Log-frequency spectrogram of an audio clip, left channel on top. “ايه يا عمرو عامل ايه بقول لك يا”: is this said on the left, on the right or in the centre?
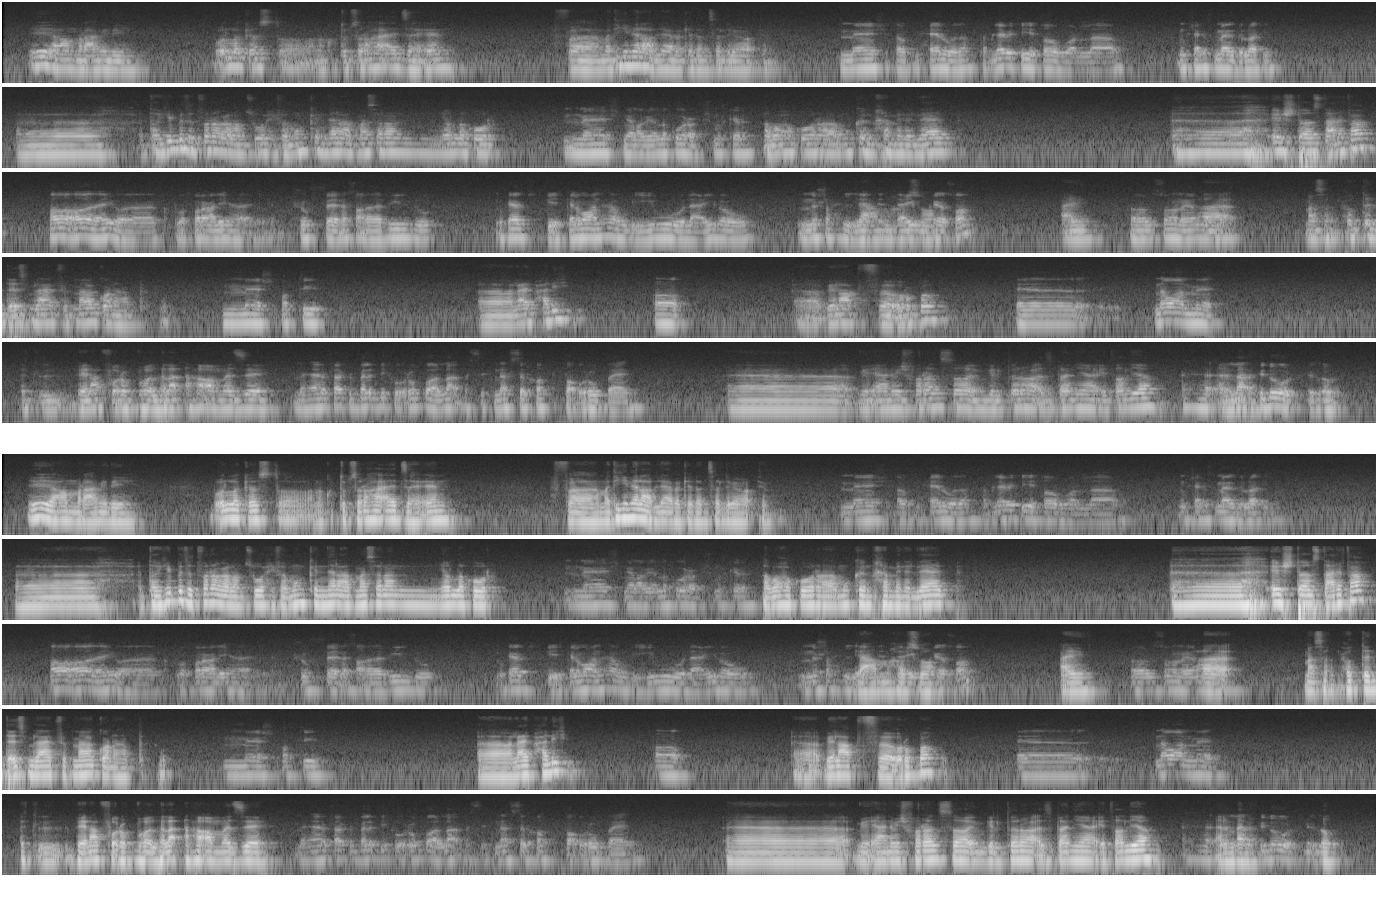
Right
